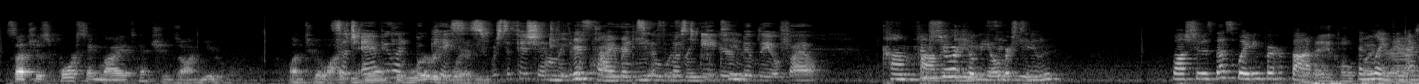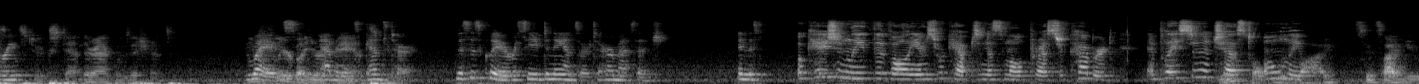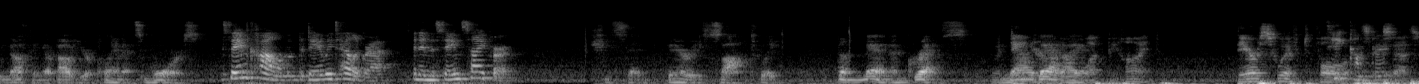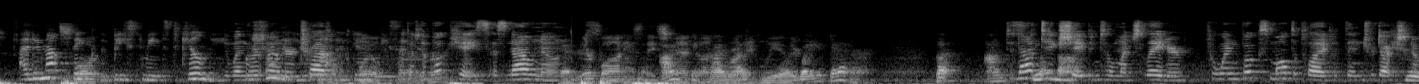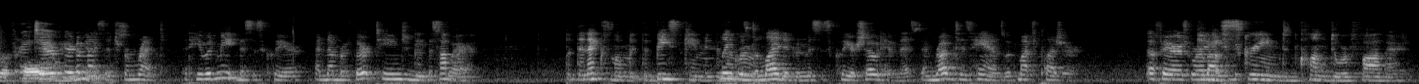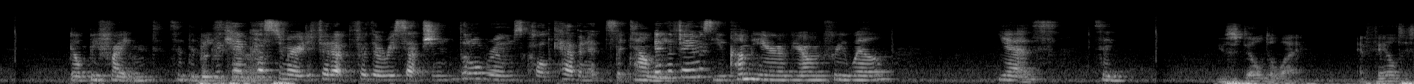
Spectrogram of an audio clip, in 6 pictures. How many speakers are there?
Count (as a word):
five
